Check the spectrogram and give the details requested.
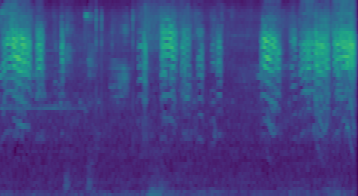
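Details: A colony of zebra finches in Bangladesh gives overlapping high, buzzy, nasal calls in quick bursts, with soft wing flutters between the calls.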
